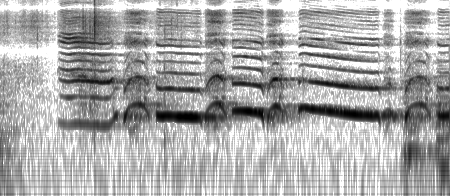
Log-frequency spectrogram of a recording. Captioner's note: woman crying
